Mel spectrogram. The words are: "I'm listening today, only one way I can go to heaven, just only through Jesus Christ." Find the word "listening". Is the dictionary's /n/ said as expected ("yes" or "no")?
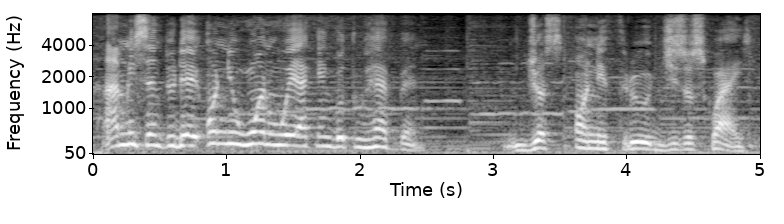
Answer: no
